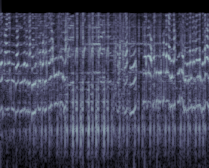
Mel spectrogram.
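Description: Audio played in reverse and sped up: garbled, high-pitched squeaky chatter with a rapid pulsing pattern. The lower part of the sound drops away right at the start.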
